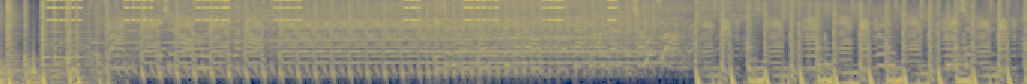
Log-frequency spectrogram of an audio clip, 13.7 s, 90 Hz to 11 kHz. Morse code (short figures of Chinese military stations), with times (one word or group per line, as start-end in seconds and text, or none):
0.6-4.0 6545
5.4-8.2 1620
